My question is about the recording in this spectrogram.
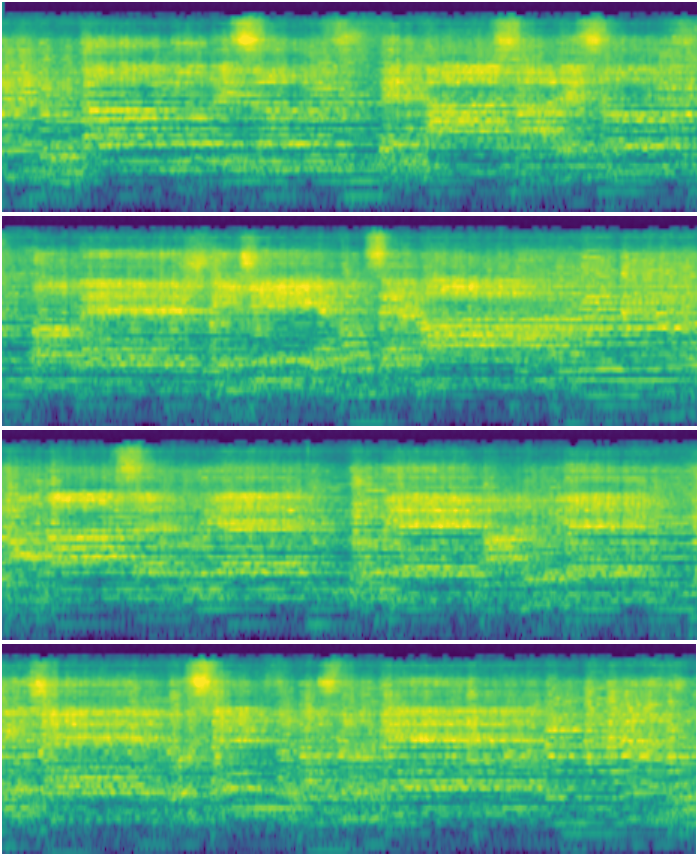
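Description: A men's choir singing a hymn in several voices, sustained notes that change every second or so.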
